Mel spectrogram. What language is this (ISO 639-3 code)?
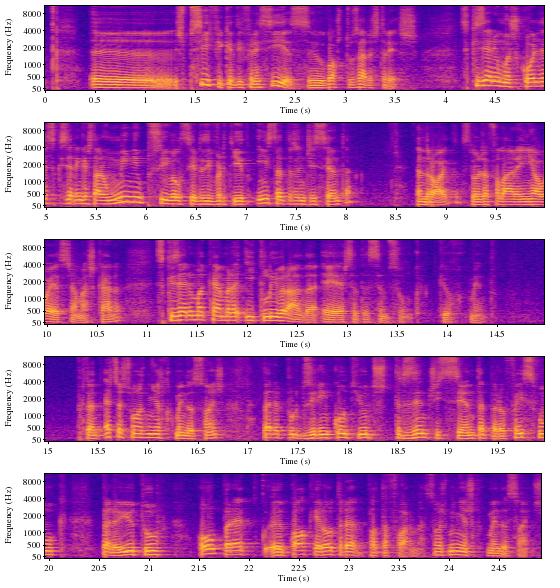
por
